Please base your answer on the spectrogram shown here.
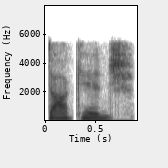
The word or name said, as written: dockage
